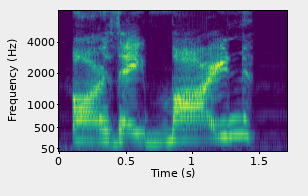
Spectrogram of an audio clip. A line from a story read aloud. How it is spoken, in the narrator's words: He bellowed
